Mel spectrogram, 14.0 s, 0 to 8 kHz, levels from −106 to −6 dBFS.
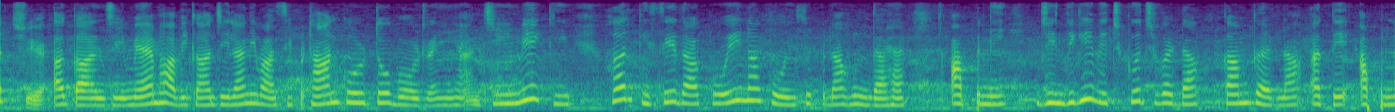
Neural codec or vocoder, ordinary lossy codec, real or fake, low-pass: codec, 16 kHz, 4 kbps, FreqCodec, larger model; none; fake; 7.2 kHz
